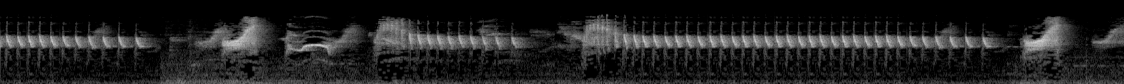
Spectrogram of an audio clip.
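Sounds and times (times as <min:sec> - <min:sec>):
streak-eared bulbul song: 0:00.0 - 0:11.2.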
